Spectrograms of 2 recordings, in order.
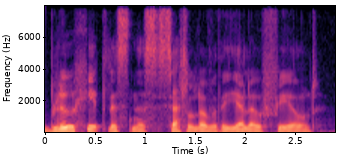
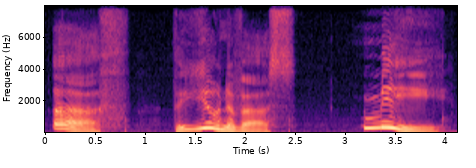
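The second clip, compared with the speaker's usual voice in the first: rising, louder, higher cries of realisation; stunned outcry; 9 semitones higher, 7 dB louder, much slower than usual. Acted. Harvey crying out as memory floods back, stunned. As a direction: let the memory burst out of him. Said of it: "sudden frightful flood of memory".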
